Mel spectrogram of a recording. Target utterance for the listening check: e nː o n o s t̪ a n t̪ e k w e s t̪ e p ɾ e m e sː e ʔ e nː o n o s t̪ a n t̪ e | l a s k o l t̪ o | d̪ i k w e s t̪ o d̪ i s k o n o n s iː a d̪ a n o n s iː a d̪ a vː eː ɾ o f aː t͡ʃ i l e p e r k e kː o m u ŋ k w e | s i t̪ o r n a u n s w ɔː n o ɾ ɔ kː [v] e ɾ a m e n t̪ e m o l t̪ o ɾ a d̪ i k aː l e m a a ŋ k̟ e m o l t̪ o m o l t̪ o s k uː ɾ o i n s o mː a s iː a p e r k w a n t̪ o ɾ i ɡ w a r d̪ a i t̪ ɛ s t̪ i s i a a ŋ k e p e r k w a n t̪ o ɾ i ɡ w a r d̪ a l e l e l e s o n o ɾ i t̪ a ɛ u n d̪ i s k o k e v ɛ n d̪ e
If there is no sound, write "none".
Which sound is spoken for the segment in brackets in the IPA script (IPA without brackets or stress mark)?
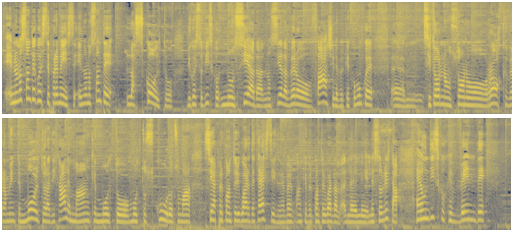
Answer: v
